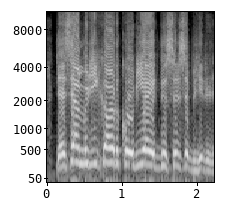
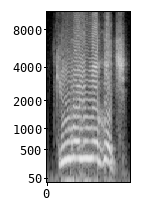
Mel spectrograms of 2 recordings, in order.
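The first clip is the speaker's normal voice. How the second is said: teasing; 6 semitones higher than usual. Acted.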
